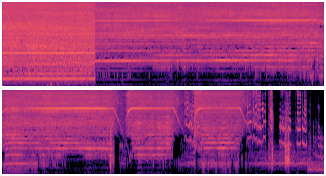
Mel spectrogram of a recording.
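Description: A jigsaw cuts through a thin beadboard panel.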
